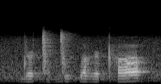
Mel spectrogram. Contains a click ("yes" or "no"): yes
